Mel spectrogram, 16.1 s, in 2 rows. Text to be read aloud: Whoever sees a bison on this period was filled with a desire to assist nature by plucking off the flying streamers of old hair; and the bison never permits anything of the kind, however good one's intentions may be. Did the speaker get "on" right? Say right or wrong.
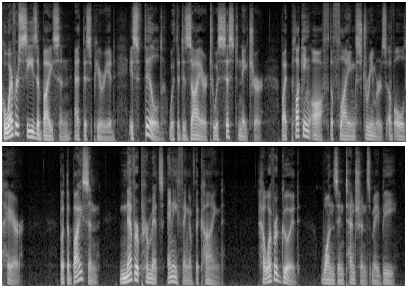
wrong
